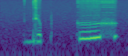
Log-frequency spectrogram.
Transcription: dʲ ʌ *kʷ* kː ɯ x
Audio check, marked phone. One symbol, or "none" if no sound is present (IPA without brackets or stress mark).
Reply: p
